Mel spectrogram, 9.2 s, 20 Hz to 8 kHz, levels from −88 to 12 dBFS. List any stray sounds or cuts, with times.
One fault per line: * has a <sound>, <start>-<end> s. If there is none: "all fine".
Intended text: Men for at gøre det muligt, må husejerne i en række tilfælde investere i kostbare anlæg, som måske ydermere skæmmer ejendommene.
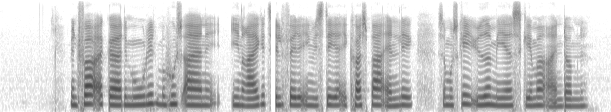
* has a dropout, 4.1-4.1 s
